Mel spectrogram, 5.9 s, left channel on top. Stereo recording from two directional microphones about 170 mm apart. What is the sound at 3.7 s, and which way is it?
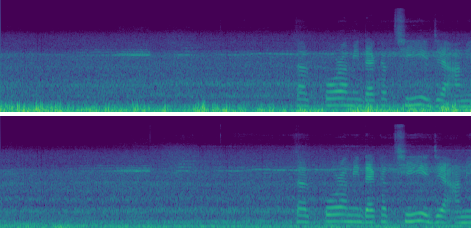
Speech, 10° right (ahead or behind).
